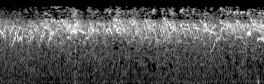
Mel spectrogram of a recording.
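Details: White-eye colony lure chorus: dense high chatter of many birds, fast slurred chirps blending into a constant shimmering twitter, with brief louder bursts.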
